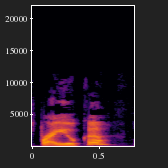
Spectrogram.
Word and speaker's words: Brayuka: Because I tried that and it's pronounced the first A is kind of silent, so it's Brayuka.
